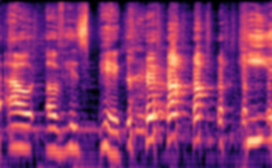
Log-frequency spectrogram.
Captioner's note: guffaws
